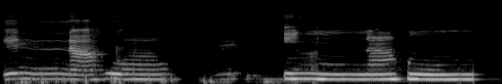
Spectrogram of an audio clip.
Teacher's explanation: nun sabdu dengungkan wajib hunah.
